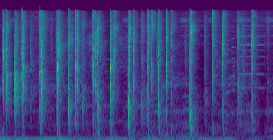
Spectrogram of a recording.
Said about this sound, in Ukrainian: Давайте оплесками ті, хто сидять в машині, Ой, в машині, і ті, хто сидять в студії,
